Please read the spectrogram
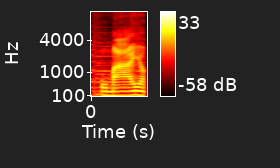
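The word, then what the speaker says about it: うまい: But yeah, accented on the U, umai on its own, accent on the ma again, same rule for the accent.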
